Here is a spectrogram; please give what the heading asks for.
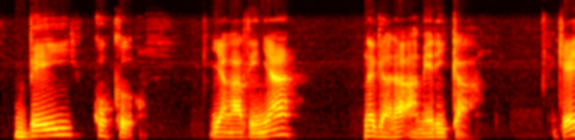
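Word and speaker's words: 米国: negara Kuni ya minasang maka dia akan dibaca be koke yang artinya Negara Amerika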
